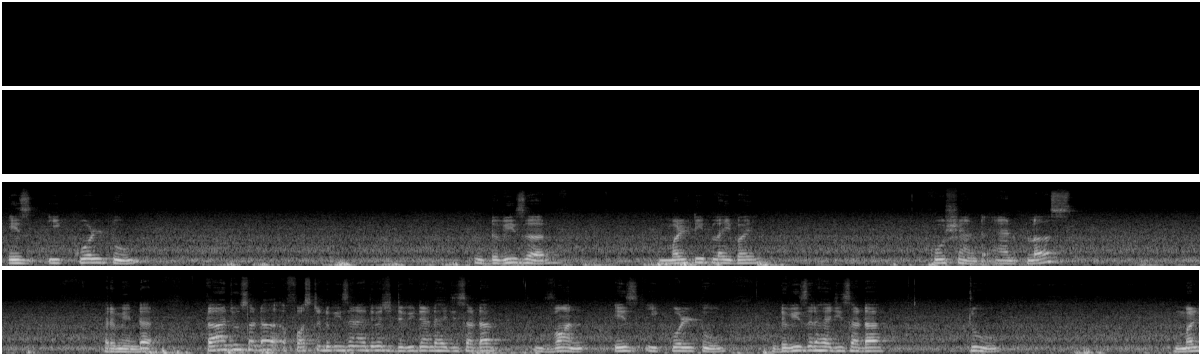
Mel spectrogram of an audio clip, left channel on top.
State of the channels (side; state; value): left; silent; 59 dB below the other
